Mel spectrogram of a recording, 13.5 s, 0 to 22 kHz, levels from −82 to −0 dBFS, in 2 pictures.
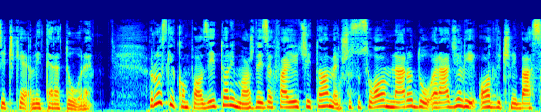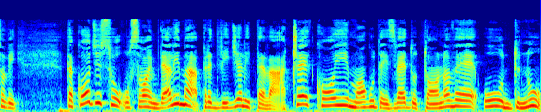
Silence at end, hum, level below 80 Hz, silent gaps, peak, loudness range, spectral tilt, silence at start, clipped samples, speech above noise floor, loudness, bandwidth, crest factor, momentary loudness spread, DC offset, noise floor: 0 s; none; -40 dBFS; none; -2 dBFS; 2 LU; -6 dB/octave; 0 s; under 0.1%; 25 dB; -15 LUFS; 11 kHz; 12 dB; 5 LU; under 0.1%; -39 dBFS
